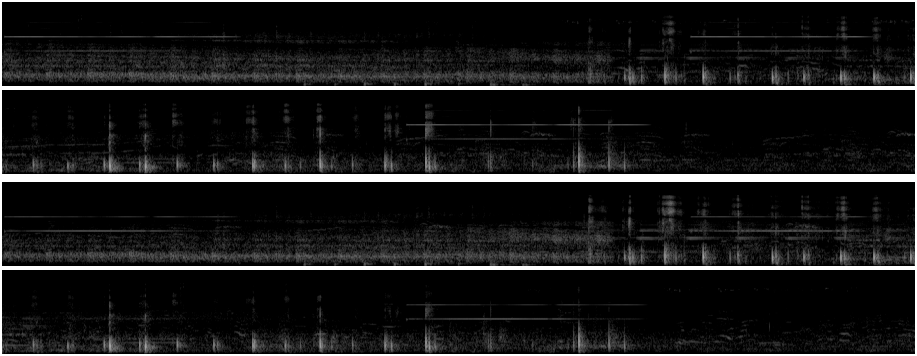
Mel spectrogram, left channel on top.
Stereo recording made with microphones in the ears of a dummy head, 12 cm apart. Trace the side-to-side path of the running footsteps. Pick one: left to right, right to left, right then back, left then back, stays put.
right to left.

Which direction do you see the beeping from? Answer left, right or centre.
left.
